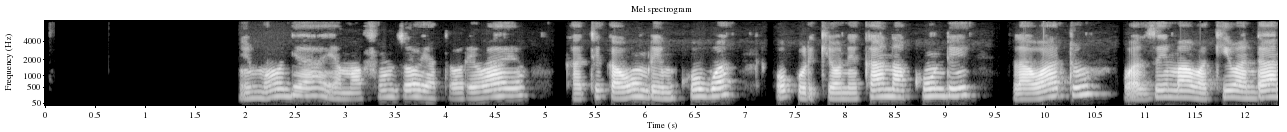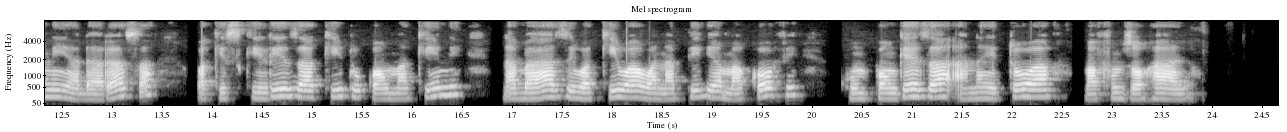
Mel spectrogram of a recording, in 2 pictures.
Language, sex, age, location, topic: Swahili, female, 50+, Dar es Salaam, education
